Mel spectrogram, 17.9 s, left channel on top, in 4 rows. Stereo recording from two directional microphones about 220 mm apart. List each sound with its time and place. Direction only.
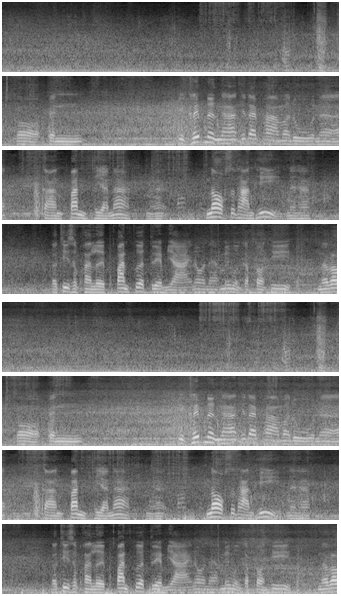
4.2 s zipper: 15° left (ahead or behind)
4.7 s a sound: centre (ahead or behind)
6.0 s vehicle: 40° right (ahead or behind)
7.0 s speech: centre (ahead or behind)
14.2 s speech: centre (ahead or behind)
